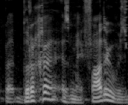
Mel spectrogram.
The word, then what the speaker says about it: Brugge: And there you'll see a vial of Christ's blood, which is housed in the most beautiful city of Brugge, Belgium, not Bruges, as the French would pronounce it, but Brugge, as my father, who was born there, would pronounce it.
